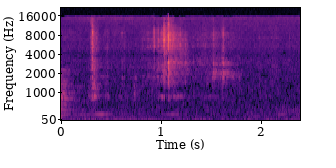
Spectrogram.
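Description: Near silence with three faint light clicks, the strongest about a second in, as the plastic display base of a small model is turned by hand on a table.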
